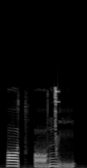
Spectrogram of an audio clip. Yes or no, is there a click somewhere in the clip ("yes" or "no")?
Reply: yes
